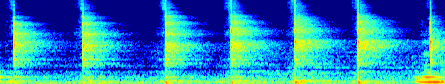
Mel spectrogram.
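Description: A knife chops through bread on a board for bread French fries, six evenly spaced sharp cuts about two thirds of a second apart, close and clear, with no talking.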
